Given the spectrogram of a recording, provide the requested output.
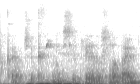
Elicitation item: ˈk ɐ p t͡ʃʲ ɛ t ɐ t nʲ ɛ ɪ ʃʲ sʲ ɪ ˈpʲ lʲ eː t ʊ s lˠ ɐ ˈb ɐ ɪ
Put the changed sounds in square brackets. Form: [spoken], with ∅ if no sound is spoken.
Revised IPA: ˈk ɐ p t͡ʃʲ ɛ [k] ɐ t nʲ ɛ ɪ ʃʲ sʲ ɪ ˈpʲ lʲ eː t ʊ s lˠ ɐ ˈb ɐ ɪ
